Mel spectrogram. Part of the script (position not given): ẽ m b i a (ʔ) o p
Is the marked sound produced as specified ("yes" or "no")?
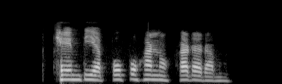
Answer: no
